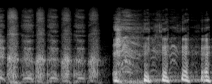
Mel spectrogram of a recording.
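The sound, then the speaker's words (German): Rapid, exaggerated panting breaths in a quick rhythmic series, loud, with a brief pause midway before another burst of hyperventilating gasps, as people deliberately hyperventilate in a room fitted with a CO2 monitor. “Los, atmet, hyperventiliert.”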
